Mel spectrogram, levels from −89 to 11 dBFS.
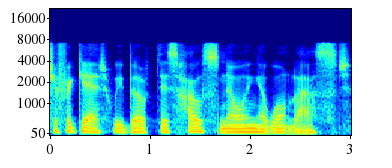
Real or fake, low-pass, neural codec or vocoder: fake; 7.2 kHz; codec, 16 kHz, 0.8 kbps, ZipCodec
